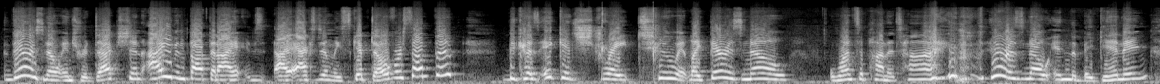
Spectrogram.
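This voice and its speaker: A young woman with an American accent talks casually, as in a social media video. Her voice sits fairly high and swings widely in pitch, with expressive, slangy phrasing. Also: unhurried, low-quality recording. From United States. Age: young adult. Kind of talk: casual chat to camera.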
